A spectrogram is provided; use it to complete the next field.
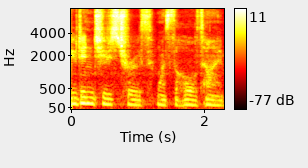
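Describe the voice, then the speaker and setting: Here a man performs a put-on character voice. He keeps a medium pitch and a moderate pace. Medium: audio drama. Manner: cold and intense, cracking into grief.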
